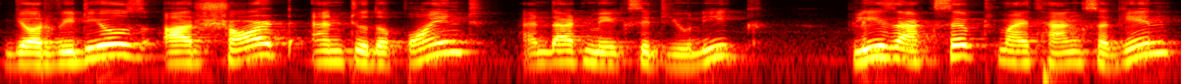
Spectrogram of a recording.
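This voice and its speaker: A man's voice: a little high, animated, moderate pace, fairly bright tone. A man hosting a channel, reading out a viewer's emailed story and breaking in with his own asides. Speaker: host reading a viewer's letter. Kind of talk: narrated reading with commentary.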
